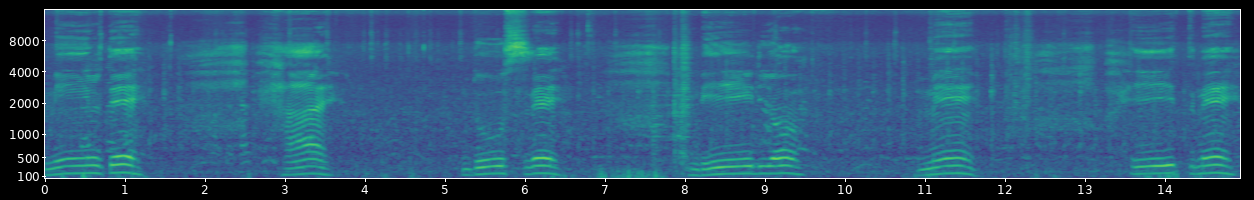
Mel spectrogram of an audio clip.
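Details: Stuttering (stammering) in a male speaker describing techniques to overcome stammering; speaking very slowly, word by word, with long pauses between words.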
